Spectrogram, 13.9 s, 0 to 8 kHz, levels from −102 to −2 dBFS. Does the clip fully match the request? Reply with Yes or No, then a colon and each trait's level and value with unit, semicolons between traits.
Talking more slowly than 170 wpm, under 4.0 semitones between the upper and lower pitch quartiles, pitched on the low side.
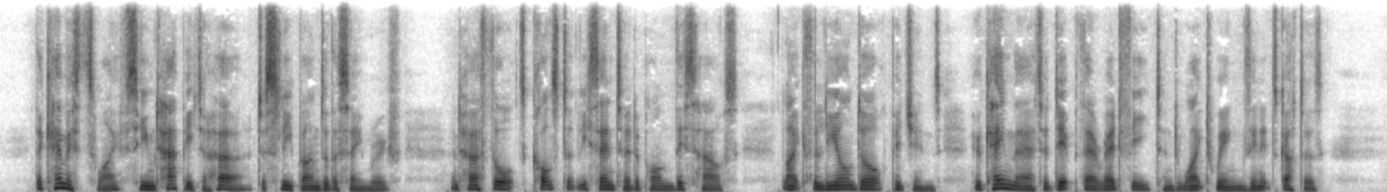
No: average, 175 wpm; average, 3.0 semitones; low, 130 Hz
